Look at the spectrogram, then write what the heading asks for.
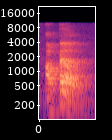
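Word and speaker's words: appèl: an in dut and it is pronounced Appel so in 19 54 the spelling was Appel and um because the the stress is on the second syllable most people would just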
